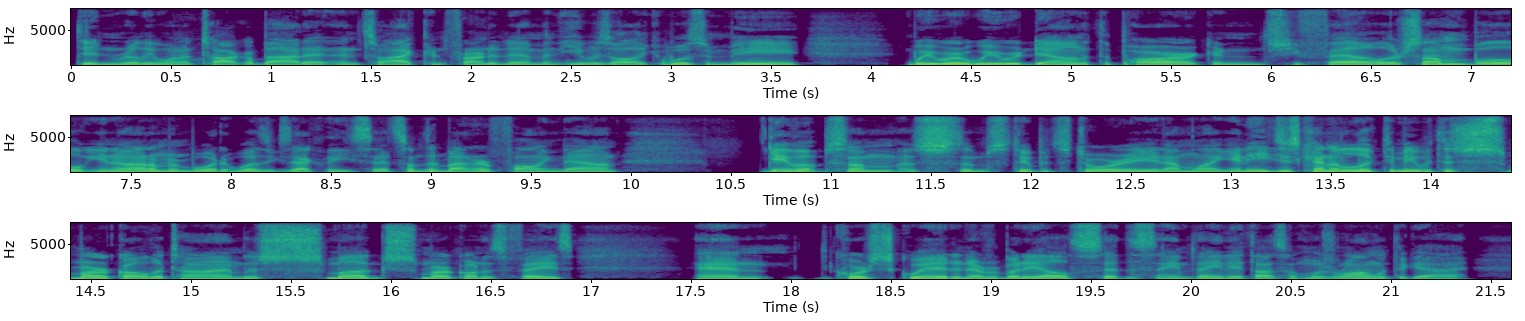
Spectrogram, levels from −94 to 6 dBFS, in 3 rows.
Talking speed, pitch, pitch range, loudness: 270 wpm, 125 Hz, 115-140 Hz, -24 LUFS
